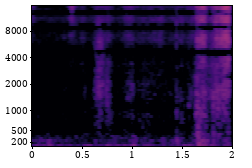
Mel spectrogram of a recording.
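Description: Near silence: room tone, with only a few faint rustles of cotton fabric being handled.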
